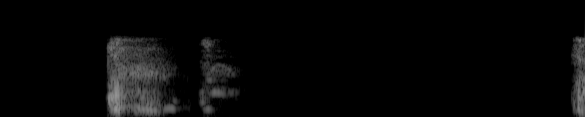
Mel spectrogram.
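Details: Female dry, barking cough during a walk outdoors in cold air, throat tight: two harsh, dry cough bursts in quick succession, the second shorter.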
